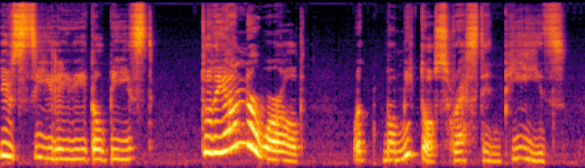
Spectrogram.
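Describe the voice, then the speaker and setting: Delivered fairly slowly, this is a put-on character voice. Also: female-sounding voice, fairly high pitch for a woman. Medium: read story. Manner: chummy, mixing Spanish words.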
